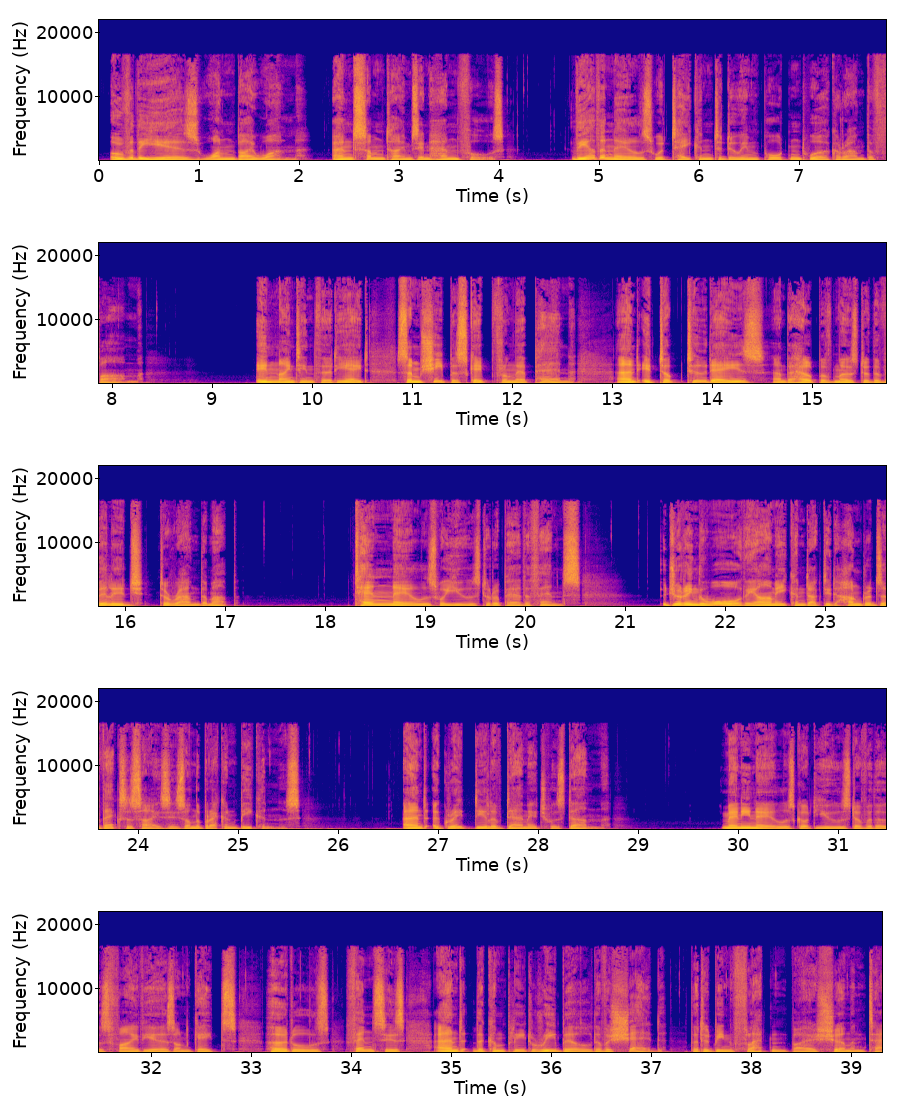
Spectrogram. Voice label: Narration Extract; The Nail That Bent

